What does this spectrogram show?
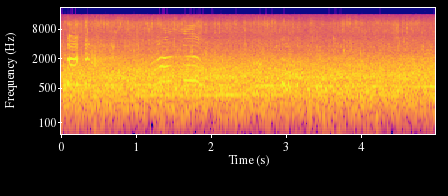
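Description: Birds calling over a steady rushing background noise: a short sharp call right at the start, then a longer rising-then-falling call about a second and a half in.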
